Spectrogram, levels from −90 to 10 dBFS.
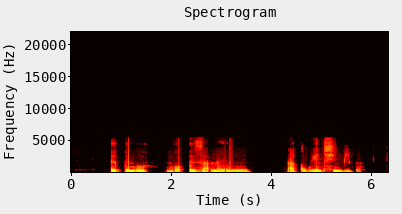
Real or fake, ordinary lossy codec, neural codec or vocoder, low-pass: real; AAC, 32 kbps; none; 5.4 kHz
